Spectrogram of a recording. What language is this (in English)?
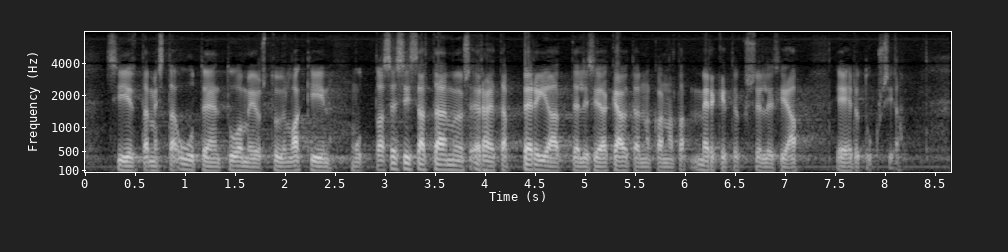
Finnish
